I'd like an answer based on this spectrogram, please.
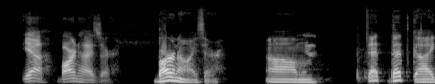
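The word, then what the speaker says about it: Barnhizer: Um, but alas, we won't see it, but we will get to see Topic and Bernheiser or what's the pronunciation? Yeah, Barnheiser.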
